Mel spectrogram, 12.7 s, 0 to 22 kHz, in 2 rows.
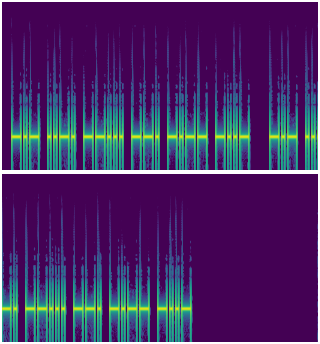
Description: Morse code, heard as a keyed tone, about 20 wpm, 700 Hz. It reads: KF7GYX KF7GYX
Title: USA Call Signs Repeated 3x 20wpm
